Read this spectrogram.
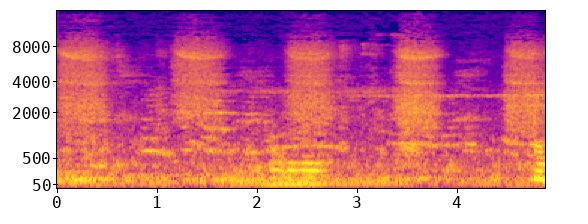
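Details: Child doing a hyperventilation test to provoke absence seizures, over-breathing while encouraged aloud: loud, deep, rapid breaths in and out in a steady rhythm.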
